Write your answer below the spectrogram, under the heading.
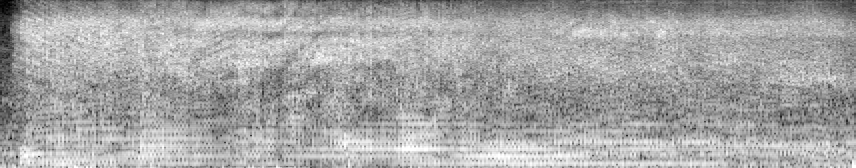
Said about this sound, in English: And that's the hammer hitting the chisel, but modernized.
